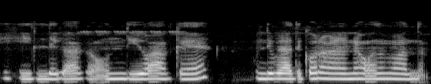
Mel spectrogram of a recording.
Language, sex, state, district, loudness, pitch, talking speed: Chakma, female, Tripura, Dhalai, -13 LUFS, 255 Hz, 125 wpm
